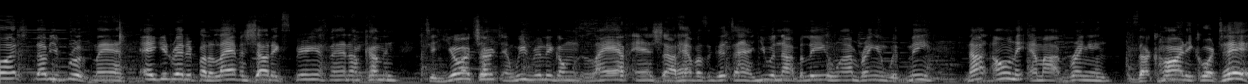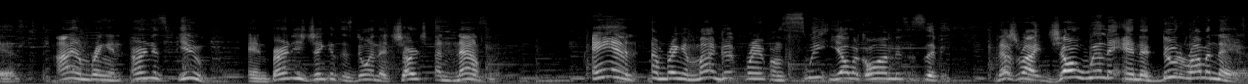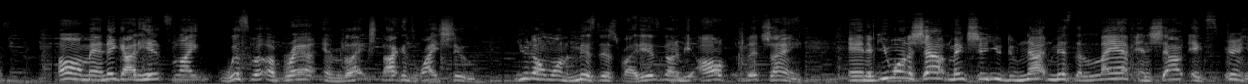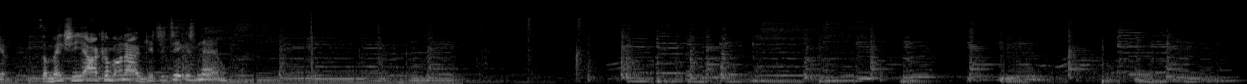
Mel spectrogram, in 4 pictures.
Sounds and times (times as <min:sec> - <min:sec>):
Speech: 0:00.0 - 0:17.5, 0:18.4 - 0:39.8
Music: 0:00.0 - 0:49.9.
